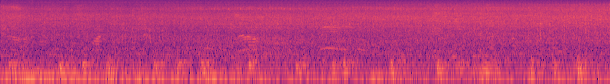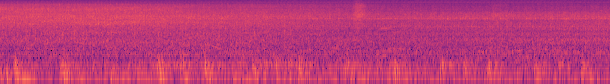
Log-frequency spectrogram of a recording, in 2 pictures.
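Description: Heavy trucks rumble past on a road, one after another.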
